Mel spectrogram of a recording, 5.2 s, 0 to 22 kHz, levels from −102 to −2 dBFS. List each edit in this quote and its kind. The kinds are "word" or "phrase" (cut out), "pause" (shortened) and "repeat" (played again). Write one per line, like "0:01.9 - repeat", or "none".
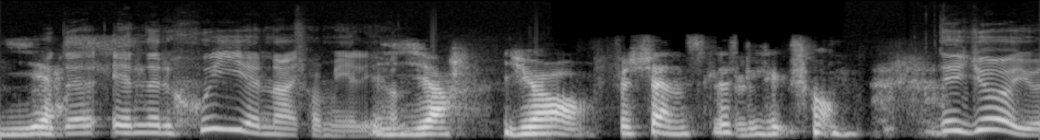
0:01.5 - word
0:02.4 - pause
0:03.7 - word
